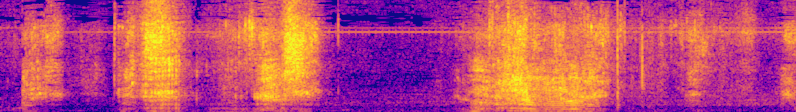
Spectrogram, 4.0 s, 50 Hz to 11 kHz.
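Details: Two schipperkes playing in fresh snow in December 2008: sharp, broadband barks and yelps in three bursts, near the start, middle and end, some carrying a growly, harmonic edge, with quiet pauses between.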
